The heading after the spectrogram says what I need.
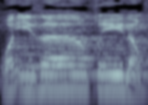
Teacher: قاف کو موٹا کر کے پڑھیں گے، یا مدہ 1 سیکنڈ آپ نے قاف کو کھینچنا ہے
